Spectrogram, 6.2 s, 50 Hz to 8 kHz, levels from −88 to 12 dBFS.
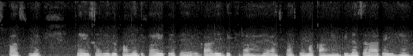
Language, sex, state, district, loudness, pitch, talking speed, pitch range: Hindi, female, Chhattisgarh, Raigarh, -15 LUFS, 200 Hz, 205 wpm, 190-205 Hz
